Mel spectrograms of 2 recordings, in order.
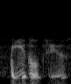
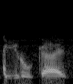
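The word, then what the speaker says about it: Betelgeuse: In this regards, it's similar to Beetlejuice or Beetle guys depending on how you want to pronounce it, which is also an irregular variable.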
